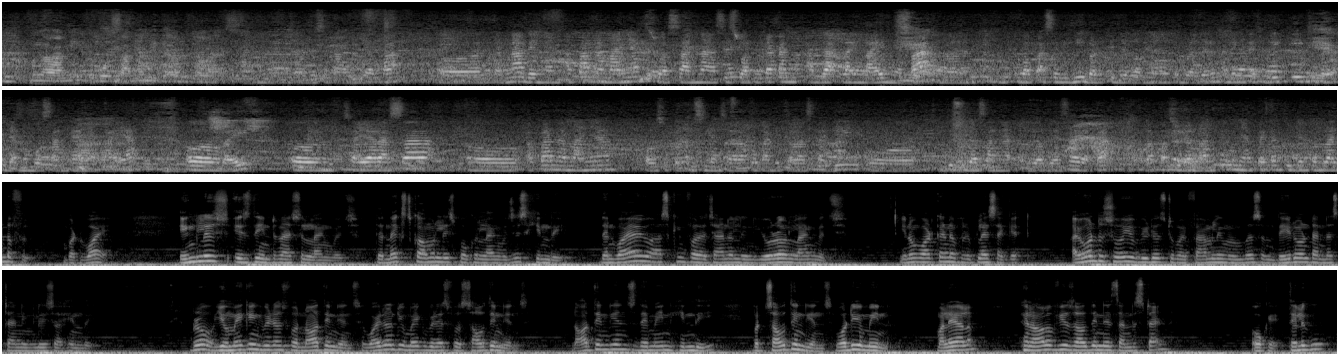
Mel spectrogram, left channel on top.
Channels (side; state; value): both; different; correlation 0.00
